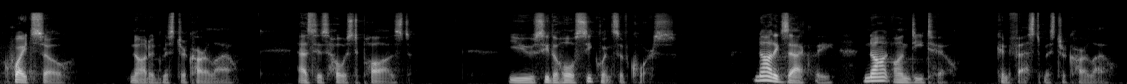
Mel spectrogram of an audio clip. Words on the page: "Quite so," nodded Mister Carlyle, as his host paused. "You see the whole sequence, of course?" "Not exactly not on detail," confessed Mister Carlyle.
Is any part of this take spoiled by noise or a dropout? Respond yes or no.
no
